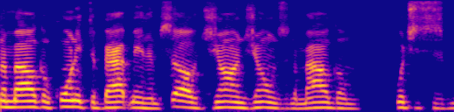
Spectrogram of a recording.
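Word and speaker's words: J'onn J'onzz: character he's an amalgam accy to Batman himself Jon Jones is an amalgam which is which is how his morsh name is pronounced some people say it's JN JNS it's actually J Jones and good to know um anyway what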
